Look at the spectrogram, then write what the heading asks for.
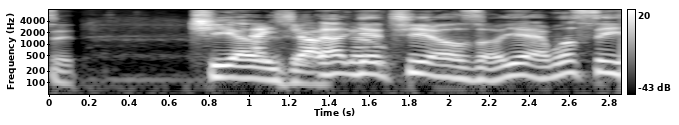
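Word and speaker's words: Chiozza: We're going to see Chorizo. He going to get some run. How you pronounce it? Chiozo.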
